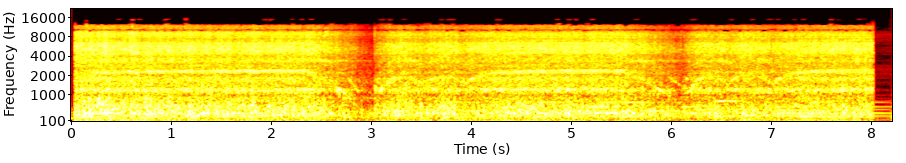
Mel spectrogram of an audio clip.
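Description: Electric mini food chopper (Mitochiba) running loudly as its blades chop chillies, shallots, garlic and kencur into a spice paste. Twice, about three seconds apart, the motor briefly winds down and speeds back up as the press-top is let go and pushed again.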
